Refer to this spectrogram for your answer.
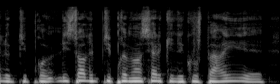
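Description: In a very clean recording with a silent background and a dry, close sound with no echo, a man talks fairly slowly at medium pitch with fairly even intonation and a dark, mellow tone. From western France, Sarthe. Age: 50s. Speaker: barista and coffee trainer. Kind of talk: casual interview. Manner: hesitant, repeats words.

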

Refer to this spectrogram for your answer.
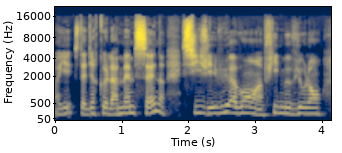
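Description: A very slow pace with fairly even intonation. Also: woman. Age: 50s. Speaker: clinical psychologist. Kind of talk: interview.

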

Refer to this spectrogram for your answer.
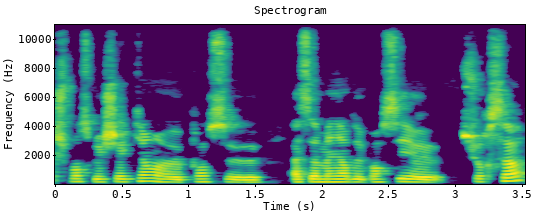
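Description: Against a silent background on a very clean recording, a woman speaks with monotone, flat intonation. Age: 20s. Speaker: Olympic sailor. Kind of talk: interview.

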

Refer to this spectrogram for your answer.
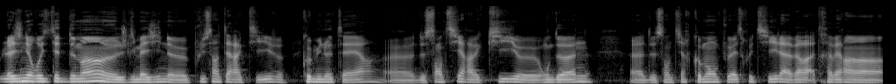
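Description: A man talks at a moderate pace in a medium pitch with a monotone, flat delivery. The recording is very clean, with a silent background. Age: 20s. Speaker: startup co-founder and CEO. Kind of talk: interview. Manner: halting, many repetitions and fillers.

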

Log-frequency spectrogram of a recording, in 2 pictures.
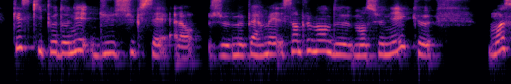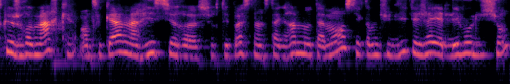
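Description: A woman talks at a fairly high pitch with ordinary pitch variation. Her voice is somewhat breathy. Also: moderate pace. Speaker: podcast host, SEO consultant. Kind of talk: interview. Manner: stammering at times.

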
